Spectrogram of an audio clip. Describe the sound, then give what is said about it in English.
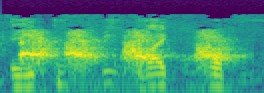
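A dog barks four times in a steady, evenly spaced rhythm, each bark loud, full and slightly drawn out. “He doesn't like angry old men. He always barks at him.”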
